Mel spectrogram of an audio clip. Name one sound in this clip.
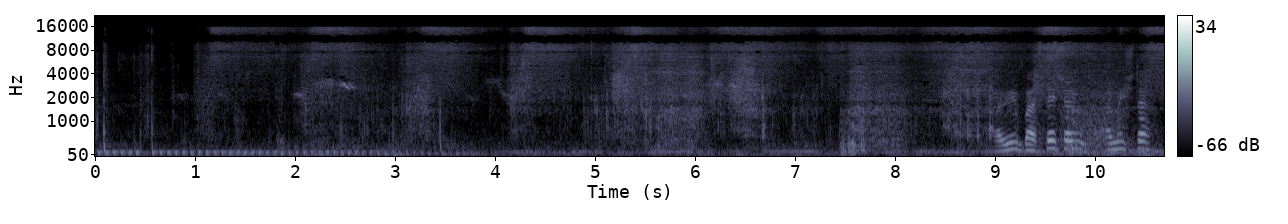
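Grain rustles and hisses as it is tossed and swept on a tarp.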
